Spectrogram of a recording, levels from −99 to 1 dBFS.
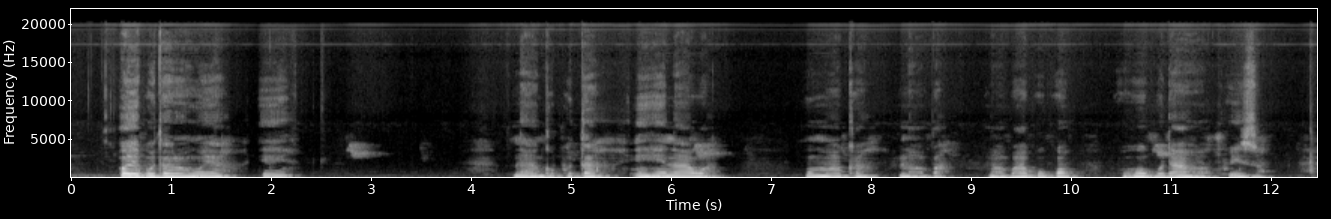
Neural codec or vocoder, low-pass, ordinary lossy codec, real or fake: none; none; none; real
